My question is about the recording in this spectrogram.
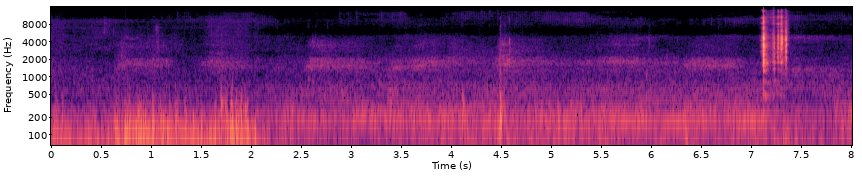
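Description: Wind rumbling on the microphone for about two seconds, then a faint steady hum with a single sharp click near the middle and a brief hiss near the end.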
